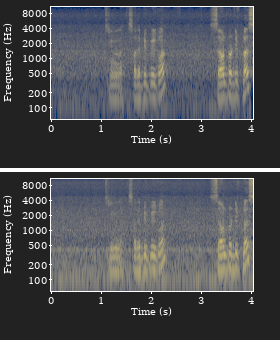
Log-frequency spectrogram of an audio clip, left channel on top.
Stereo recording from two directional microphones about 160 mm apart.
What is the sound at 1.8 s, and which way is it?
Speech, 65° left (ahead or behind).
